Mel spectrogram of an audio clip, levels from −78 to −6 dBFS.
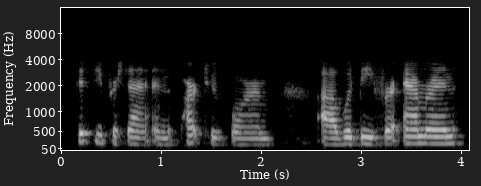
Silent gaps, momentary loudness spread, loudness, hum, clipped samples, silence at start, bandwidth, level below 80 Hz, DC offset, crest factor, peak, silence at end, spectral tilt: none; 11 LU; -32 LUFS; none; under 0.1%; 0.15 s; 4.2 kHz; -82 dBFS; under 0.1%; 18 dB; -14 dBFS; 0.05 s; -9 dB/octave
